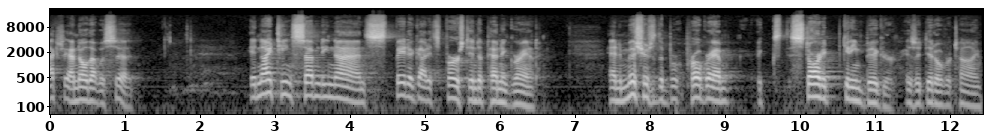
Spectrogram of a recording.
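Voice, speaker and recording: Lively intonation marks a man with an American accent who talks at a moderate pace with long, frequent pauses. The recording is very clean, with a silent background. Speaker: former program director. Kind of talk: anniversary speech.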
